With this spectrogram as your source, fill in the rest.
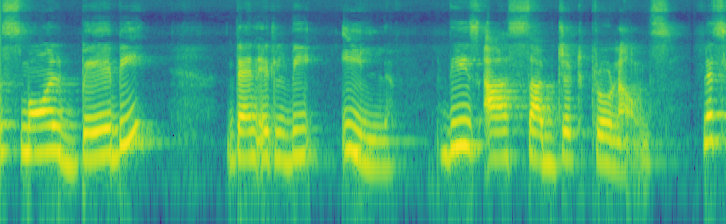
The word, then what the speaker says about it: ils: looks like ill now i'm not saying il looks like ills okay because the last letter is not pronounced both of them are pronounced the same way so ill in plural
